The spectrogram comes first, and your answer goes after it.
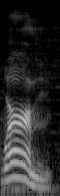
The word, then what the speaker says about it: worm: at the word worm it's got an o in it it looks like it should be pronounced warm worm we pronounce it worm i know what it's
